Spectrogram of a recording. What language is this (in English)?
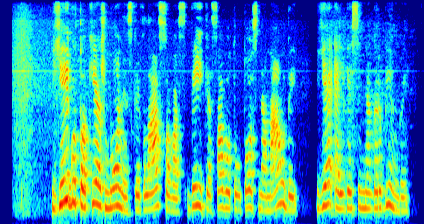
Lithuanian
